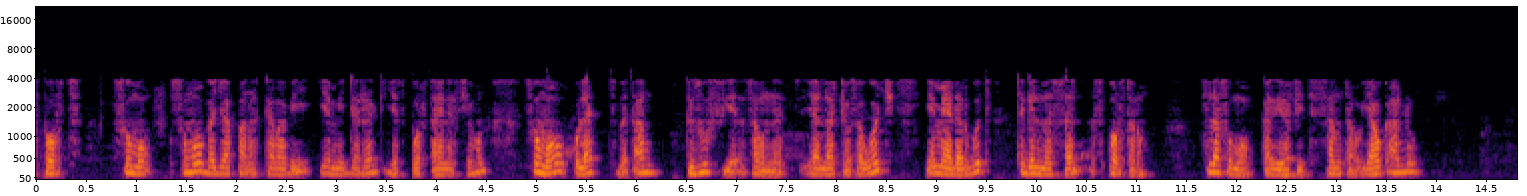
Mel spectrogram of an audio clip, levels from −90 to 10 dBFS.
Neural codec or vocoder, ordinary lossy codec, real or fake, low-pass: none; AAC, 16 kbps; real; 19.8 kHz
